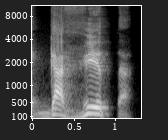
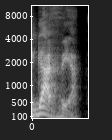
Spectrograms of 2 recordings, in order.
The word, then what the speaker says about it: gaveta: tem o jeito de falar, a forma prescrita da sua pronúncia, ou seja, é gaveta e fechado. Nada de gaveta.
